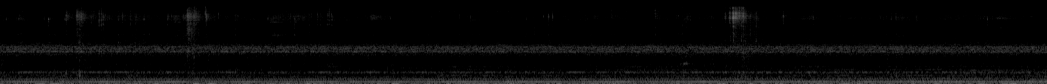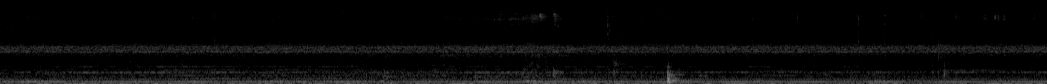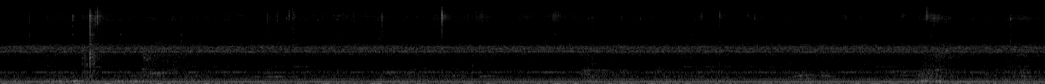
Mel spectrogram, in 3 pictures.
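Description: Soft eating sounds of a person chewing bread and sipping coffee from a small cup, over a steady low hum and a higher steady whine, with a few light clicks and knocks scattered through.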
